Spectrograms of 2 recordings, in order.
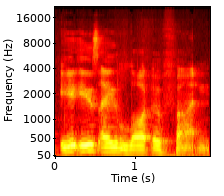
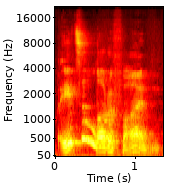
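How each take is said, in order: First: Slow, with "is" pressed hard; stress on IS. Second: Said in the usual way. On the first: Shown as a demonstration. Reviewer insisting to viewers, stressing "is". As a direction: lean into "is" to insist it really is fun.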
